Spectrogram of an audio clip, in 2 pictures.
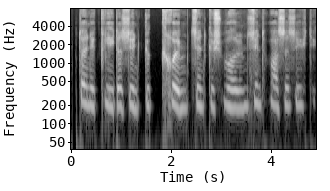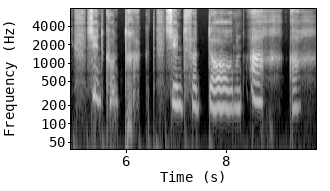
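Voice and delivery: quiet childlike mock whimpering, soft. In a play, a character imitates the old man: quiet whimpering, childish imitation. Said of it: "leise wimmernd mit tiefer Teilnahme, den Alten kindlich imitierend".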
